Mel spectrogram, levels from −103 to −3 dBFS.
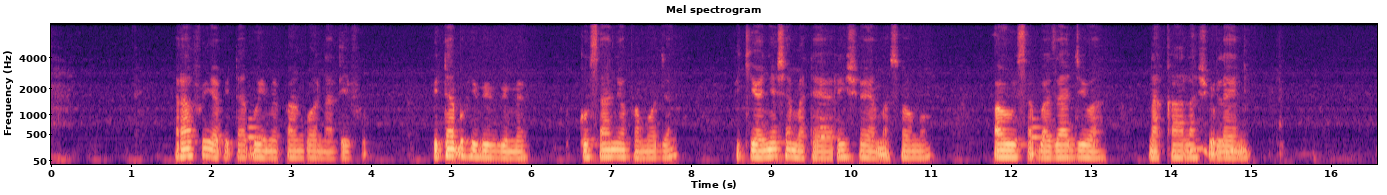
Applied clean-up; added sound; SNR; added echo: none; Wind instrument, woodwind instrument; 12 dB; none.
